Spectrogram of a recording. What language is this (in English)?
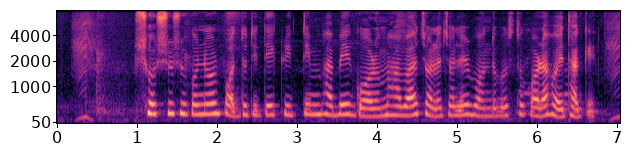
Bangla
